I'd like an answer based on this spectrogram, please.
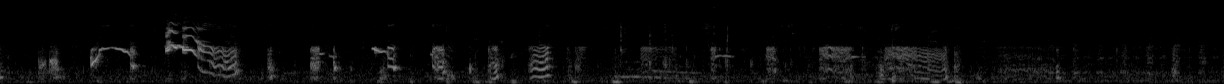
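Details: Labrador Retriever puppies at ten days old whimpering and squealing: thin whining cries rising and falling, one loud high squeal near the start, then a run of short squeaky yelps tapering into quieter whines.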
